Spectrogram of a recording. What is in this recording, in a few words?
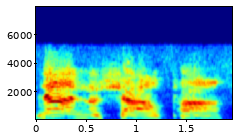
male taunt; starsiege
